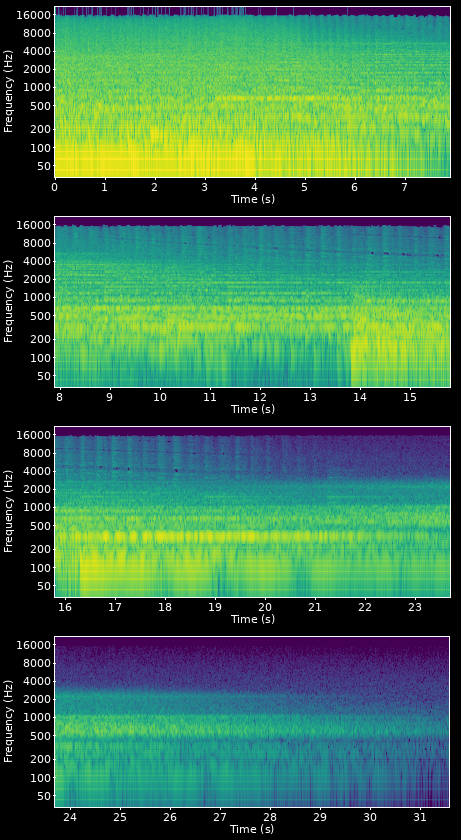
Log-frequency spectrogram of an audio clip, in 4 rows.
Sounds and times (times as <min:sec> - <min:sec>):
Music: 0:00.0 - 0:30.5.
